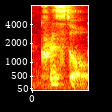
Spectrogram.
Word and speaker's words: Crystal: Crystal, pronounced like the champagne, from Bed-Stuy, Brooklyn, which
